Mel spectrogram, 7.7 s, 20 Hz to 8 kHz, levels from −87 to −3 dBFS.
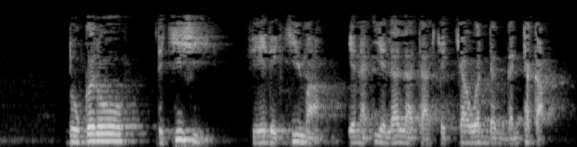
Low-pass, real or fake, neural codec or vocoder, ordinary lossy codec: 7.2 kHz; real; none; MP3, 24 kbps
